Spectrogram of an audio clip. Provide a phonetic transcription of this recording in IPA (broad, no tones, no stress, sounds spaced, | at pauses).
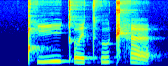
ǃʰ iː kʼ o e̯ tʰ u ǁʰ æ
